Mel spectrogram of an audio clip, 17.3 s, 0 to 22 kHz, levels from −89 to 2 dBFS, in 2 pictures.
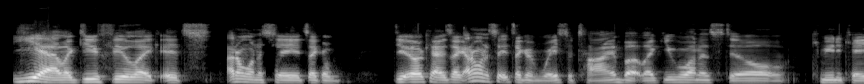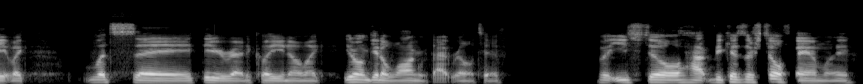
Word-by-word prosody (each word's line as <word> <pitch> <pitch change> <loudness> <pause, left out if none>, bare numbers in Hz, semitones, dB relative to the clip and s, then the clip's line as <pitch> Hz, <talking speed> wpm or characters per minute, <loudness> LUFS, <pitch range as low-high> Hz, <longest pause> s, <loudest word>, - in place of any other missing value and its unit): Yeah, 150 -6 +8
like, 110 0 +3
do 125 - -2
you 125 -1 +4
feel 125 -1 +3
like 115 0 +3
it's 110 - -4 0.2
I 130 - +2
don't 140 - +3
wanna 120 -3 -1
say 105 -1 -1
it's 105 -1 -3
like - - 0
a 95 - -2 0.6
Do 125 - -1
you? 125 - +5
Okay, 125 - +2
I - - +6
was 110 +2 -3
like 115 - +3
I - - +2
don't 175 - +2
wanna 165 -5 -2
say - - -2
it's 115 - -5
like 115 - -1
a 100 - -3
waste 95 +2 -4
of - - -11
time, 105 +4 -5
but, - - +1
like, 95 0 -4
you 115 0 -6
wanna 110 -2 -1
still 95 -3 -3 0.3
communicate. 105 -3 -3
Like, - - -5 0.6
let's 460 -1 -1
say, 480 -2 +2
theoretically, 95 -2 -3
you 90 - -7
know, 90 -1 -8
like, 90 -1 -12 0.2
you 120 - -2
don't 115 -3 +2
get 110 - 0
along 95 +1 -3
with 85 - -17
that - - -9
relative, 470 -1 -12 1.0
but 110 -2 -7
you 105 0 -3
still 110 0 +1
ha 100 -1 0
because 115 +1 -3
they're 115 -1 -3
still - - +1
family. 90 -1 -5
110 Hz, 200 wpm, -22 LUFS, 95-120 Hz, 1.0 s, Yeah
